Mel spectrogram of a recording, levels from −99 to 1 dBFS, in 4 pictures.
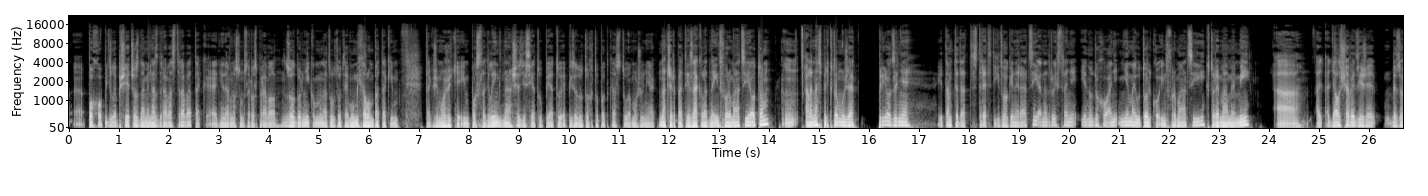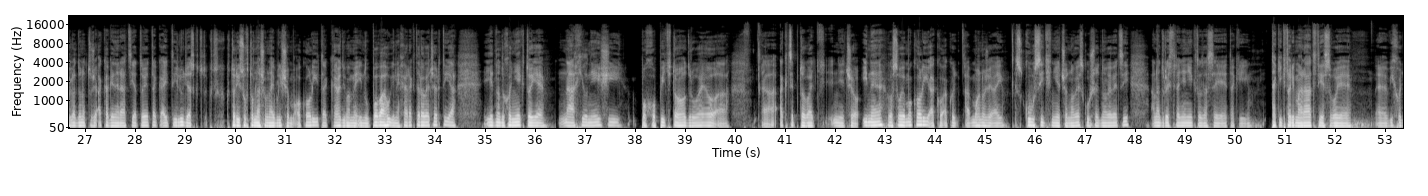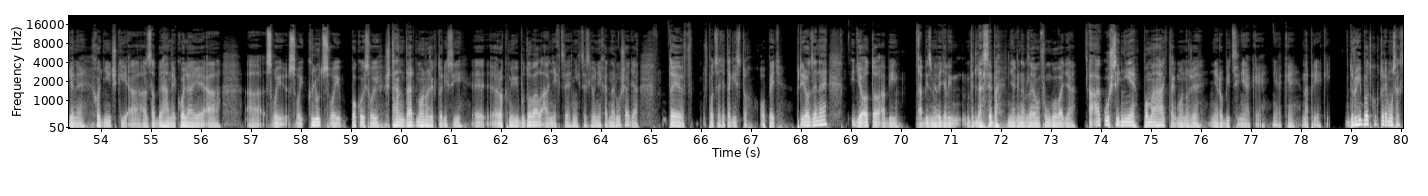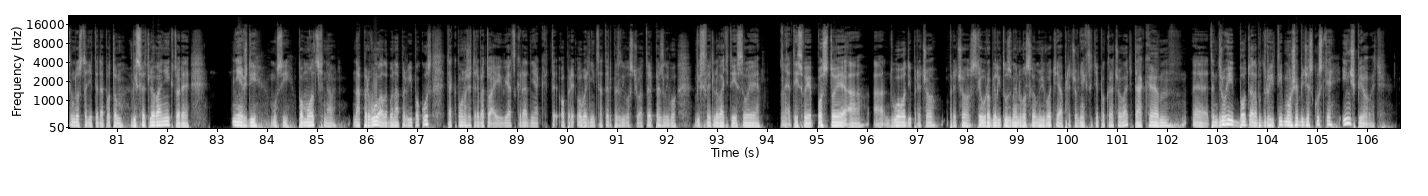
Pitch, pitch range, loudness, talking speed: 100 Hz, 95-110 Hz, -17 LUFS, 155 wpm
